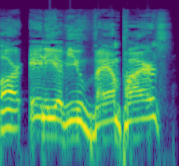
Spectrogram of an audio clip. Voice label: initial meeting, survivor voice biker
